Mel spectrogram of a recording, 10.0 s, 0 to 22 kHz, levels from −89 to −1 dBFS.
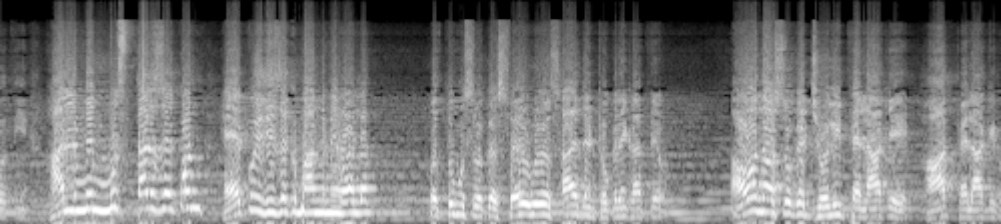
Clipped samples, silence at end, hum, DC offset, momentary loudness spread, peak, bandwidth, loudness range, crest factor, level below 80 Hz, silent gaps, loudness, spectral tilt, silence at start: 5%; 0 s; none; 1%; 13 LU; 0 dBFS; 19.5 kHz; 3 LU; 6 dB; -36 dBFS; none; -6 LUFS; -4.5 dB/octave; 0 s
